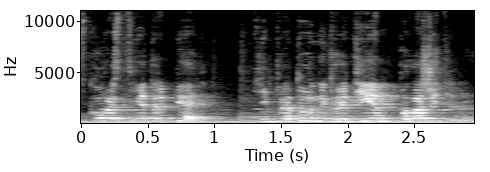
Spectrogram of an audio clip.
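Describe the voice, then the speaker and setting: A dutiful young soldier on the radio set, heard from far off in heavy echo. His high voice gives clipped, brisk military reports in a radio drama, music behind. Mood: brisk, alert. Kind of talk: Soviet radio play acting. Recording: echoing, distant, music behind.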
